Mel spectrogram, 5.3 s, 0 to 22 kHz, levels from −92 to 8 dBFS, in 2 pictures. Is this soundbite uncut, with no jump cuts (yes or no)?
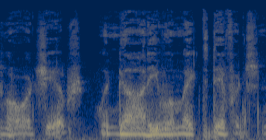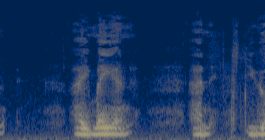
no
